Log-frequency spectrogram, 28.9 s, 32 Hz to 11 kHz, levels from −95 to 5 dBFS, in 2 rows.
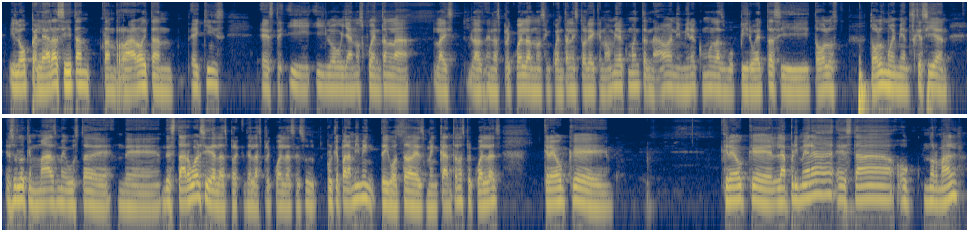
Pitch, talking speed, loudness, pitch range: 125 Hz, 175 wpm, -21 LUFS, 115-145 Hz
